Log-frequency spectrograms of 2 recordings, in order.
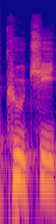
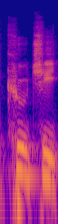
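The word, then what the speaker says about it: Cu Chi: they would really they had these um the Coochi tunnels. And if you're not familiar, you can look that up. And that's spelled C U C H I think separate words, but the Coochie tunnels where the Vietnamese would hide in the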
